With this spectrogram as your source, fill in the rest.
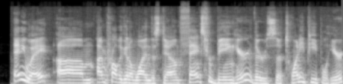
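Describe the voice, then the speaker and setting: A man with an ordinary speaking voice, fairly high pitch, ordinary pitch variation, and a very clean recording with a silent background. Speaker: business youtuber, former CEO. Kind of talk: live stream talk. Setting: live stream. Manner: casual, with fillers and repeats.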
